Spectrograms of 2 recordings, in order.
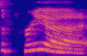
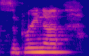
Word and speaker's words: Supriya: heck you are sure um my name is Supriya and it's secret not Sabrina um which a lot of people call me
